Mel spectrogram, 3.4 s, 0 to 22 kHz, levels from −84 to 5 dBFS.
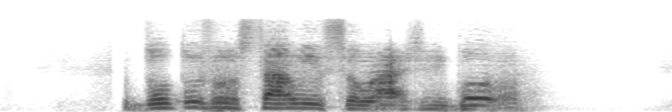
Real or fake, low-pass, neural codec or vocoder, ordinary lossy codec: fake; 10.8 kHz; codec, 44.1 kHz, 0.9 kbps, DAC; none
